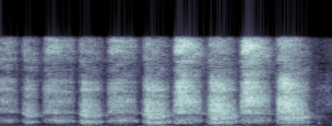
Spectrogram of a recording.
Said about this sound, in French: Il s'agit d'inspirer et d'expirer avec la bouche rapidement, fort, euh, tu vois, sans aller à la, à la respiration complète, mais euh, inspirer, expulser l'air en, en, forçant rapidement avec, euh, avec contraction, avec, euh, avec violence en fait,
